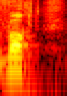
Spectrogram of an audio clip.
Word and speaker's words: Vogt: Alice Vocht.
